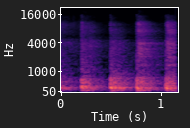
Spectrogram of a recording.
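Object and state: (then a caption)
Solid-sounding dampened stainless steel sink. Four taps on a 20-gauge stainless steel kitchen sink with sound-deadening pads on the back produce short, dull knocks centered low around 200 Hz. The knocks decay quickly with no tinny ring. The sink sounds solid rather than thin, and the pads are credited with absorbing the sound.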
